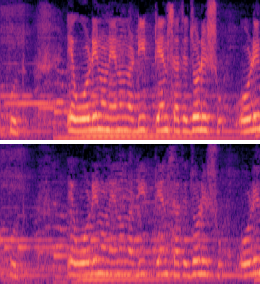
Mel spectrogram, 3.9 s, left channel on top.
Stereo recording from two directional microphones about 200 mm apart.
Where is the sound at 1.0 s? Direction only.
55° left (ahead or behind).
